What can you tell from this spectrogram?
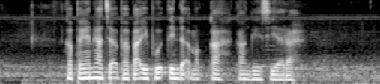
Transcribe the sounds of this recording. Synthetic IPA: kəpeŋɛnŋad̥ʒ̥a̤ʔb̥ä̤paʔib̥ut̪indaʔməkahkaŋɡesiaɾah

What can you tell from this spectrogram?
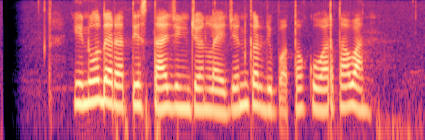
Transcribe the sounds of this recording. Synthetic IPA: ʔinuldaɾat̪ist̪ad͡ʒɨŋd͡ʒɔnlad͡ʒənkɨrdipɔt̪ɔkuwart̪awan

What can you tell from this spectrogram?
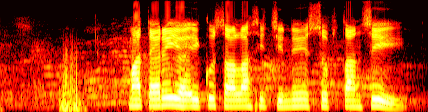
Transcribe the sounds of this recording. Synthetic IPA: mat̪eɾijaikusalahsid̥ʒ̥i̤nesub̥st̪ansi

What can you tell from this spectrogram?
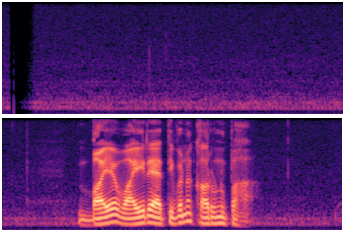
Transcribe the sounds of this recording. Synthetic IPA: bajəʋajɾəæt̪iʋənəkaɾunupɐɦa̰

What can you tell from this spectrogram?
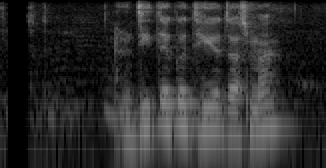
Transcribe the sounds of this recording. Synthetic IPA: d͡zit̪ekot̪ʰijod͡zʌsma

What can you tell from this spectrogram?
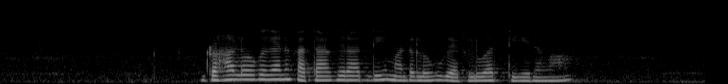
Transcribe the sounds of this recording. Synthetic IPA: ɡɾaɦaloːkəɡɛnəkat̪aːkiɾat̪d̪iːmaʈ̬əlokuɡæʈuluʋat̪ːijenəʋaː

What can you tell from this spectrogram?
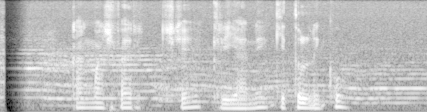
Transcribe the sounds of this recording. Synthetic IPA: kaŋmasfɛɾd͡ʒkeɡ̥ɾijanekit̪ʊlnḭku

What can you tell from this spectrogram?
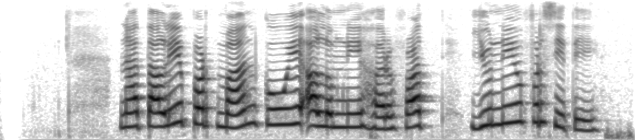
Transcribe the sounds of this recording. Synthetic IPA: nat̪alipɔrt̪̚mankuwiʔalumniɦarfat̪̚ | junifərsit̪i

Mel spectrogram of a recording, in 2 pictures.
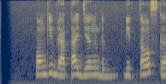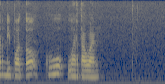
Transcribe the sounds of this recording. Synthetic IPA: pɔŋkibəɾat̪ad͡ʒɨŋdəbit̪əlskɨrdipɔt̪ɔkuwart̪awan

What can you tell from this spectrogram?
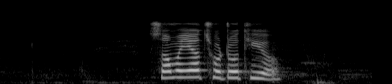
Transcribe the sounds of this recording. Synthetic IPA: sʌmʌjʌt͡sʰoʈot̪ʰijo

